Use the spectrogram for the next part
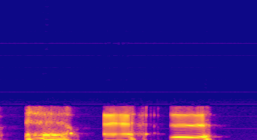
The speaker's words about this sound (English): Coughing.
